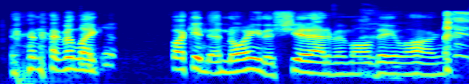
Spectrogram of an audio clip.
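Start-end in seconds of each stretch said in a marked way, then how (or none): none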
